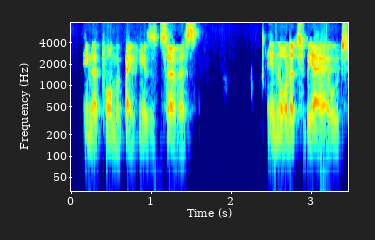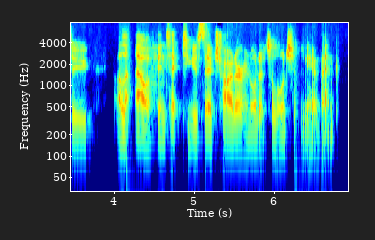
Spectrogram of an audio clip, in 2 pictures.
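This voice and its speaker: A man speaks at a fairly quick pace in a dry, close recording with no echo. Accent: slight Australian. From Australia. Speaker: fintech CEO and co-founder. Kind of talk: interview.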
